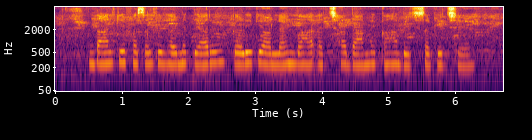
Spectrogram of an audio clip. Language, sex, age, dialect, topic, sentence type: Maithili, female, 51-55, Angika, agriculture, question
